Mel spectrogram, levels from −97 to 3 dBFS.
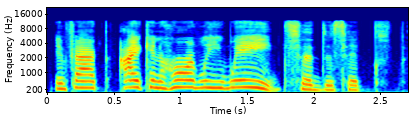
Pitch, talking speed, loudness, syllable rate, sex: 275 Hz, 200 wpm, -19 LUFS, 4.4 syllables/s, female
